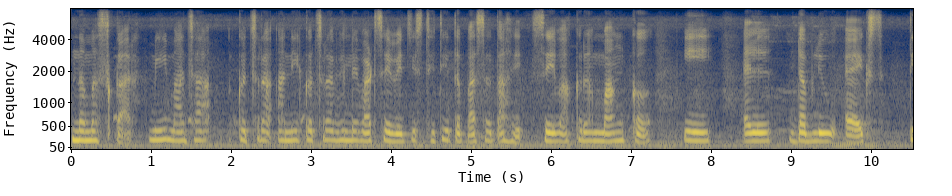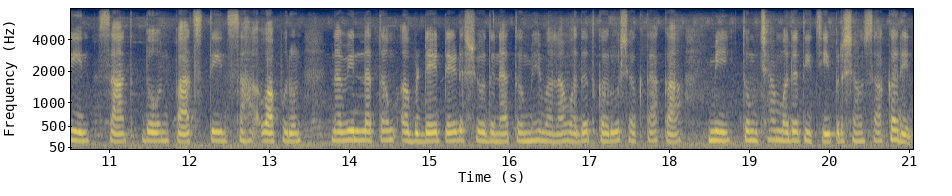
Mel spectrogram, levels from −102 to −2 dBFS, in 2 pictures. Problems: constant background noise, background conversations at intervals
